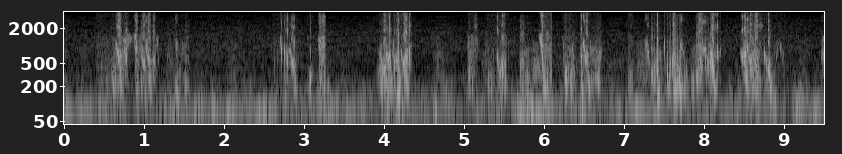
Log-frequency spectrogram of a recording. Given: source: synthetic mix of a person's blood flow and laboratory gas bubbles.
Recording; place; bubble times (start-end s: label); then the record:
Doppler ultrasound of blood flow; subclavian vein
0.40-1.19 s: bubbles
1.38-1.57 s: bubbles
2.60-2.94 s: bubbles
3.04-3.12 s: bubbles
3.17-3.28 s: bubbles
3.90-4.35 s: bubbles
5.04-5.17 s: bubbles
5.26-5.57 s: bubbles
5.69-5.83 s: bubbles
5.93-6.10 s: bubbles
6.22-6.42 s: bubbles
6.44-6.72 s: bubbles
7.04-7.12 s: bubbles
7.25-7.81 s: bubbles
7.89-8.21 s: bubbles
8.45-9.03 s: bubbles
9.46-9.51 s: bubbles
From the record:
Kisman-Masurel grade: 242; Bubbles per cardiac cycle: several, 3 to 8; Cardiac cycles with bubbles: 100%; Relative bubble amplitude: moderate (0.250 to 0.450); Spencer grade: 3 (all of the cardiac periods contain showers or single bubble signals, but not dominating or overriding the cardiac motion signals); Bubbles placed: anywhere in the cardiac cycle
